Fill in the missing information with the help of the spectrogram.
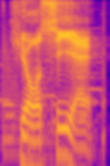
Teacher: It's a Chinese compound, by the way, but it's accented on the last syllable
